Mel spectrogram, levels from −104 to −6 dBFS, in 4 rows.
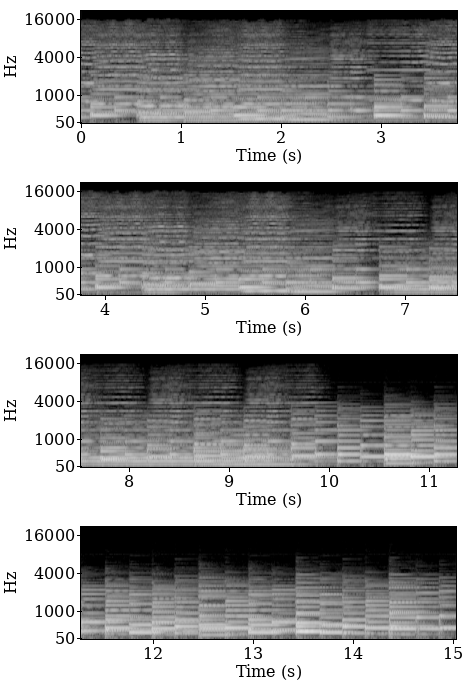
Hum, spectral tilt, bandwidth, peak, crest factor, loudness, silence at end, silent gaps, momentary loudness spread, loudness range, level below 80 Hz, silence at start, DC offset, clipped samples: none; -6 dB/octave; 15 kHz; -14 dBFS; 16 dB; -31 LUFS; 0 s; none; 6 LU; 4 LU; -64 dBFS; 0 s; under 0.1%; under 0.1%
